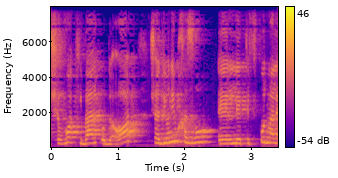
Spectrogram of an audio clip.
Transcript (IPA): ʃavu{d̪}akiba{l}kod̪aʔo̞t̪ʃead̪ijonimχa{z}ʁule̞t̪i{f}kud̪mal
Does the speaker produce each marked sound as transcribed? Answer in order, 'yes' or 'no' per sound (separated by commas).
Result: no, yes, yes, yes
